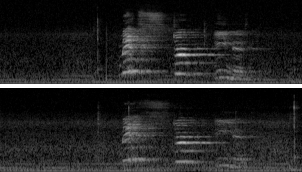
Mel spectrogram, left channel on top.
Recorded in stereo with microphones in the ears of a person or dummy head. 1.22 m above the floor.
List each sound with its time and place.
1.2 s a shout: 35° left (ahead or behind), 6 m; by 2.5 s 30° left (ahead or behind), 5.5 m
